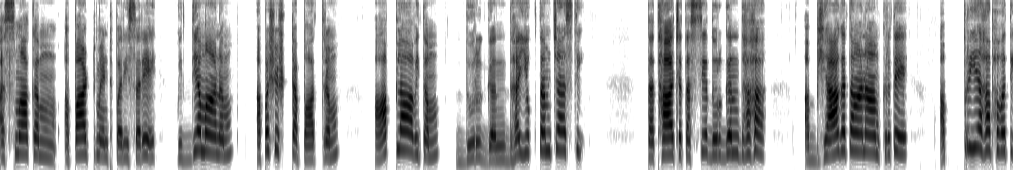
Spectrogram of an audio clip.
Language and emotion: Sanskrit, disgusted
